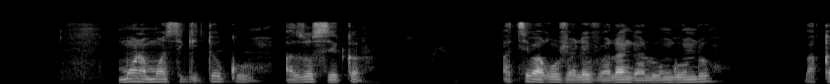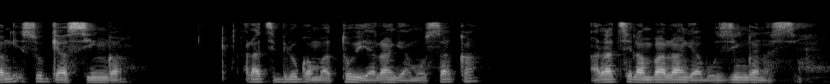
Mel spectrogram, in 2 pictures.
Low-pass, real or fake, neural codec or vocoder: 7.2 kHz; real; none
